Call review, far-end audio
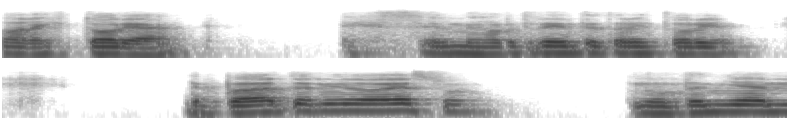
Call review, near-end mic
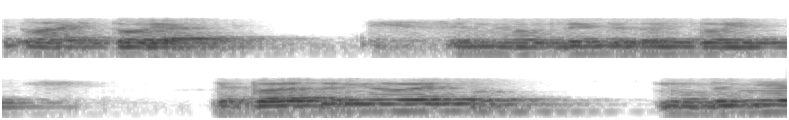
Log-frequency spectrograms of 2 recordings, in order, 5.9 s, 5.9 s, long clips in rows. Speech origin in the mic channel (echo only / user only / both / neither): echo only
